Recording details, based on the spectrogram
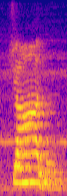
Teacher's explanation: तो जैसे लिखा गया चांद, तो जो लिखा गया है चांद, अर्थात बात करें चांद के उच्चारण में, चांद के उच्चारण में क्या हुआ, जो वायु है कहां से निकल रही है, मुख और नाक दोनों से निकल रही है। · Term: अनुनासिक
